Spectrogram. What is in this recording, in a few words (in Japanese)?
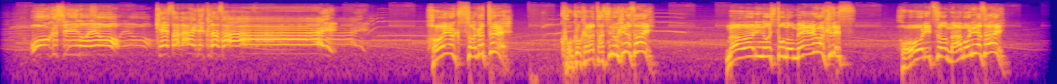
キャラクター 屈強な警察官風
